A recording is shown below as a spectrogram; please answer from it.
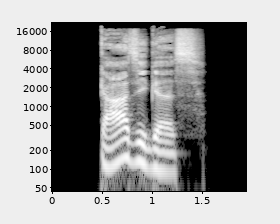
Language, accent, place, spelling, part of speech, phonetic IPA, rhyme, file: German, Germany, Berlin, gasiges, adjective, [ˈɡaːzɪɡəs], -aːzɪɡəs, De-gasiges.ogg
- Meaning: strong/mixed nominative/accusative neuter singular of gasig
